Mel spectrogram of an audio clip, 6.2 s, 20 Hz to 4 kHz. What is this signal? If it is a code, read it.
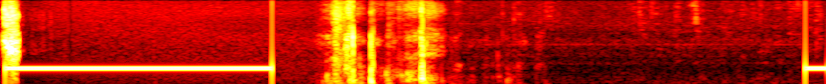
Ringback tone (North America), 440 + 480 Hz.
